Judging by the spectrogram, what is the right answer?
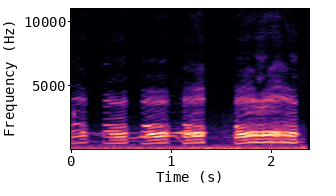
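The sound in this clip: Chickens cluck softly while spread out over open ground, giving about five short, tonal, murmuring calls in an uneven rhythm with brief pauses between them. The last call is longer and slightly fuller.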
